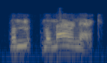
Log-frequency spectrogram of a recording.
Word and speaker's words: Mamaroneck: How do you pronounce the name of your city? – Mamaroneck. – Ah, there you go. That sounds right.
